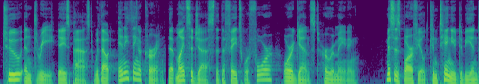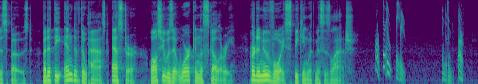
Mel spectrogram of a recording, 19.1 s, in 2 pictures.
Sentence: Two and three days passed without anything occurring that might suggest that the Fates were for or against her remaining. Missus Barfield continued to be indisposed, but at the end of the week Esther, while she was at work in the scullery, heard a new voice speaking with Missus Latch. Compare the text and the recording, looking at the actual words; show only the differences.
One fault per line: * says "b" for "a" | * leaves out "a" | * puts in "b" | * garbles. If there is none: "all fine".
* says "passed" for "week"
